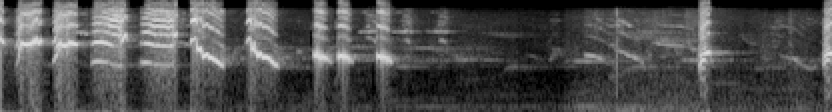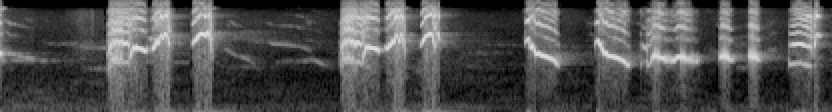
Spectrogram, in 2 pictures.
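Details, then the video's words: Oriental magpie-robin fighting song meant to provoke rival magpie-robins into answering: fast bursts of high chirps and downslurred whistles, broken by a short quiet gap, then more loud, dense phrases. "SUARA BURUNG kacer gacor NGEPLONG TARUNG ini paling AMPUH buat PANCINGAN KACER agar EMOSI NYAUT"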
